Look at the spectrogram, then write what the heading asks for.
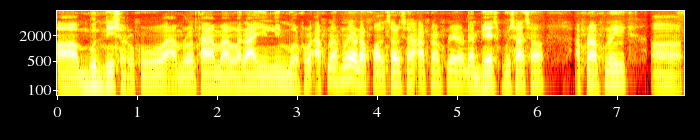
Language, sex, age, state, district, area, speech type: Nepali, male, 30-45, West Bengal, Jalpaiguri, urban, spontaneous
